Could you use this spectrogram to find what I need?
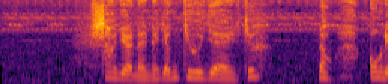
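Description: A man talks calmly outdoors at night, a little way off.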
